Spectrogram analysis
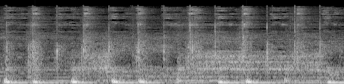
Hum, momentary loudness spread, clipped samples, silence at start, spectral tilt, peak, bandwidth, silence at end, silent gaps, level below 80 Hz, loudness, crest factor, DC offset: none; 4 LU; under 0.1%; 0 s; -4 dB/octave; 0 dBFS; 17.5 kHz; 0 s; none; -26 dBFS; -14 LUFS; 14 dB; under 0.1%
